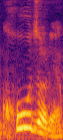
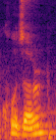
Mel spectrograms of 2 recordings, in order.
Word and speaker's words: causal: 자, 이거 캐주얼 아니야. 캐주얼. 우리 옷을 뭐 그 캐주얼하게 입었네 할 때 그건 이거야. 발음을 해봐야 돼. 캐주얼. 얘는 코절이야. 코절. 알겠지? 코즈의 형용사입니다. 알겠지?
